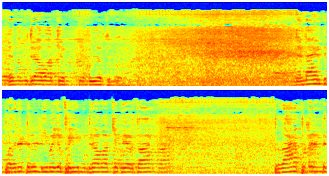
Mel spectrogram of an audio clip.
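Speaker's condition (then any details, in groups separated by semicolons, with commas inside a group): No condition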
